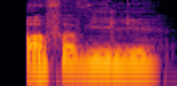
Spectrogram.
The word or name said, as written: offervilje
